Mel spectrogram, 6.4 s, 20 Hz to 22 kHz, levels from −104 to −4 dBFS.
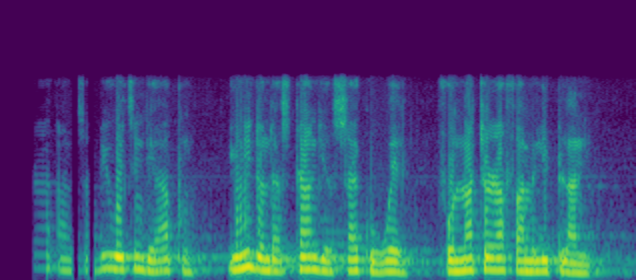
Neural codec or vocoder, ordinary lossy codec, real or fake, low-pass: none; none; real; 7.2 kHz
